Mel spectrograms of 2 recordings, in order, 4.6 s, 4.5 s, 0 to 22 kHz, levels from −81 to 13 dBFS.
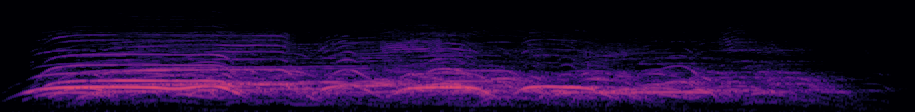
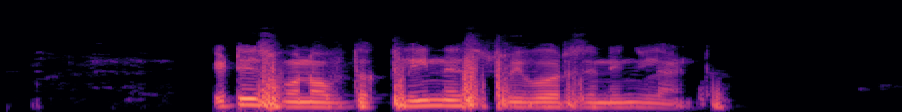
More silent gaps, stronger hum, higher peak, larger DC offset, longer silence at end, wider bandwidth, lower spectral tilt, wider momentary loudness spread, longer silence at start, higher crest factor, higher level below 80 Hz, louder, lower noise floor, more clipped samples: neither; neither; second, -18 dBFS vs 0 dBFS; neither; second, 0.35 s vs 0.9 s; first, 13.5 kHz vs 7.4 kHz; second, -0.5 dB/octave vs -8.5 dB/octave; about the same, 15 LU vs 14 LU; second, 0.1 s vs 1.05 s; about the same, 16 dB vs 18 dB; second, -84 dBFS vs -56 dBFS; second, -33 LUFS vs -17 LUFS; second, -58 dBFS vs under -90 dBFS; neither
